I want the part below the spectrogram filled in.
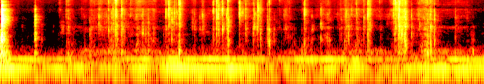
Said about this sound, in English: Let me cut one of these open. I just cut a little slit so I get a tire out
